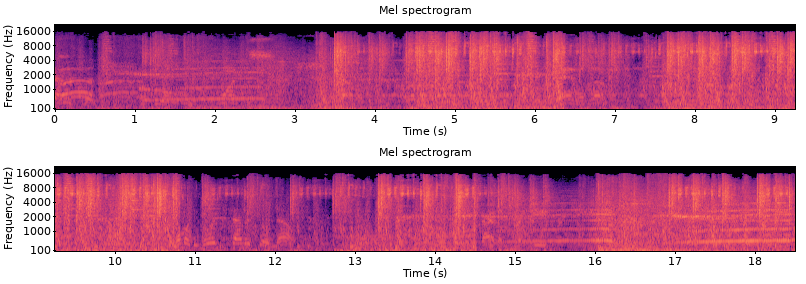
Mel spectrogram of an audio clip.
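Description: Explosions and magic blasts burst now and then.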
